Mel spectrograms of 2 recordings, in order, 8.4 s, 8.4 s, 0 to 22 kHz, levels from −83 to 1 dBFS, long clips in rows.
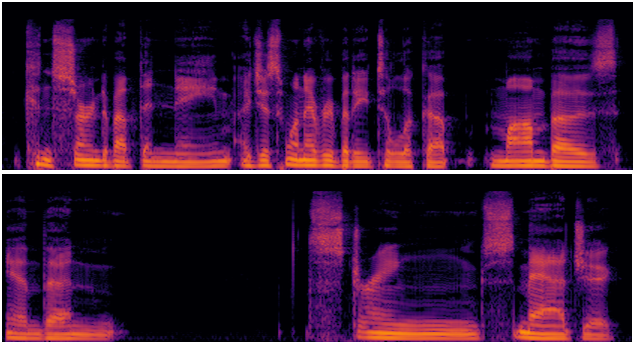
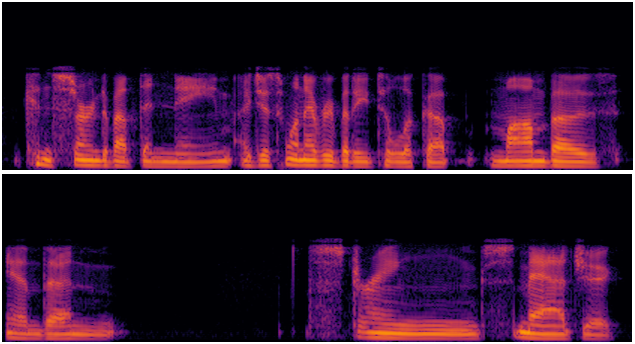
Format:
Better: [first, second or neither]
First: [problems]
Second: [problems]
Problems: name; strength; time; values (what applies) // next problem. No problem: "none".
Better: first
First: none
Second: phone-call audio; nothing above 3.5 kHz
